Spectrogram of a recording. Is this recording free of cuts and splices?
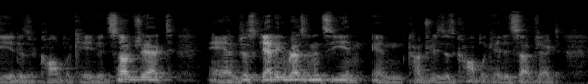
yes; 0 cuts

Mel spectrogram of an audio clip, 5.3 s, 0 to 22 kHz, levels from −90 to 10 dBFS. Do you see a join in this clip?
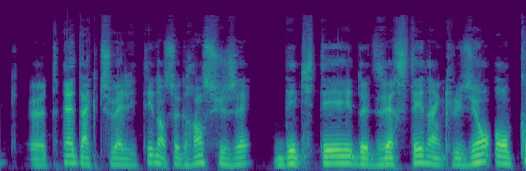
yes; 1 cut; at 2.6 s

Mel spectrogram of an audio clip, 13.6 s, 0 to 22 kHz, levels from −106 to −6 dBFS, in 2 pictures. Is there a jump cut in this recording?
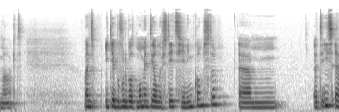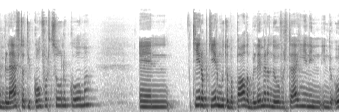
no; 0 cuts

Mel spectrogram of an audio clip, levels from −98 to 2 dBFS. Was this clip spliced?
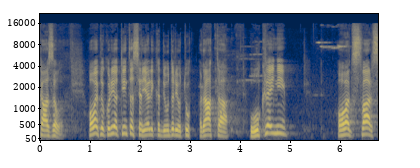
yes; 3 cuts; at 1.2 s, 2.0 s, 3.0 s

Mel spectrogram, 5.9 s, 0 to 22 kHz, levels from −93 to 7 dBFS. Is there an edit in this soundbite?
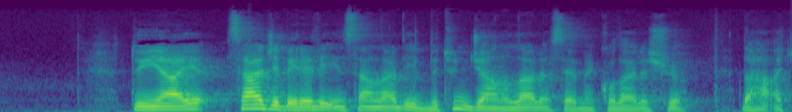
no; 0 cuts

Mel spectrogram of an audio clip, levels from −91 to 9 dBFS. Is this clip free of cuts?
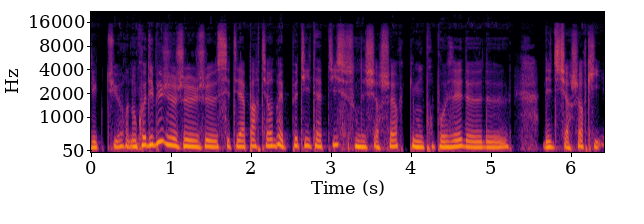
no; 2 cuts; at 2.3 s, 3.9 s

